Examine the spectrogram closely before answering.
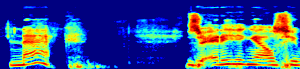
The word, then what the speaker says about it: KnaQ: i have the website k-n-a-q dot com pronounced neck is there anything else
